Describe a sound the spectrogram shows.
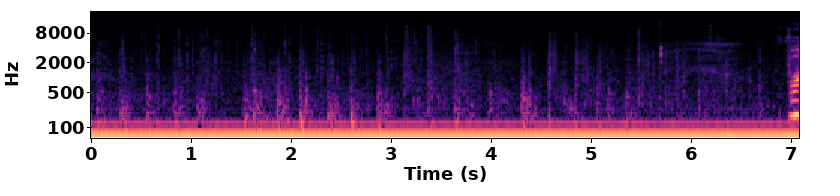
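Footsteps tap softly on a wooden floor.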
